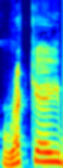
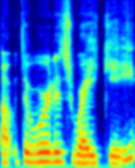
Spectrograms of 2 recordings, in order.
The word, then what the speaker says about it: Reiki: this, but tell me about your occupation, your recce manager, master, and what is that? I had never sort of heard about Oh, that. you haven't. No. And the word is Reiki, and it's spelled REIKI, and it's a spiritual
